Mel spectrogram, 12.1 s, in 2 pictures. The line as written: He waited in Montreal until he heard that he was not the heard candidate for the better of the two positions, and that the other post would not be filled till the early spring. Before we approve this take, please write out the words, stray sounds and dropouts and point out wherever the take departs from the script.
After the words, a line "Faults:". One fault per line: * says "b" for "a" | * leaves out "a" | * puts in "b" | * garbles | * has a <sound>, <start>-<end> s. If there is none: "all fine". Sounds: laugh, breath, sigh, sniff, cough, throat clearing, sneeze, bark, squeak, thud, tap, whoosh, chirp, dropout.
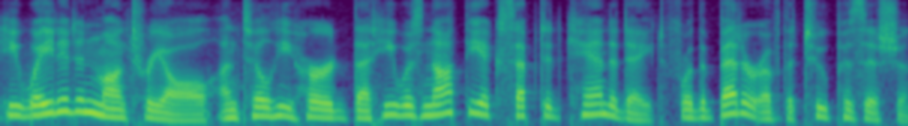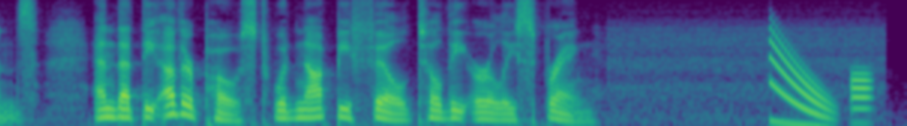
He waited in Montreal until he heard that he was not the accepted candidate for the better of the two positions, and that the other post would not be filled till the early spring.
Faults:
* says "accepted" for "heard"
* has a chirp, 11.2-11.9 s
